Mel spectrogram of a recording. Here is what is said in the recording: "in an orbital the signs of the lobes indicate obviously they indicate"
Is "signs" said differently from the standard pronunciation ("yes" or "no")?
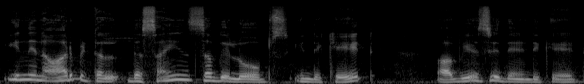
yes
